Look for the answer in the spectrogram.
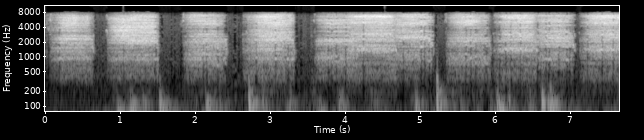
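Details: Barn owl at the nest with prey, September 23, 2019: a nearly continuous run of coarse, shrieking hisses, some long and drawn out, some clipped, with gentle low knocks between them.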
